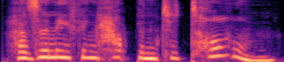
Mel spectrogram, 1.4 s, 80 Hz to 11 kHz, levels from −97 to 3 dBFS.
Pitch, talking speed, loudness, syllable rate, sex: 305 Hz, 210 wpm, -15 LUFS, 6.5 syllables/s, female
